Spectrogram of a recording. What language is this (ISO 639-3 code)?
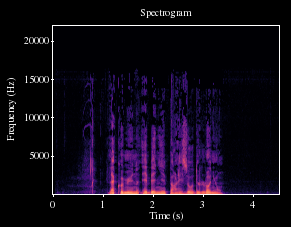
fra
